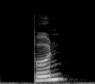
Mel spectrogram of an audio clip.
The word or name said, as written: bunde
